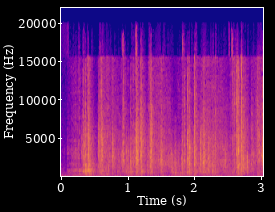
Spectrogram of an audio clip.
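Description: Fabric being cut with scissors while making 1860s underwear, heard as a quick run of crisp snipping clicks close by with no voices.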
